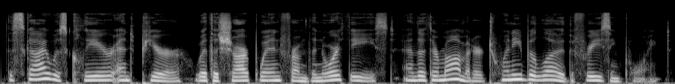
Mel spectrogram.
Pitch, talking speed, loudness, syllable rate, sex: 185 Hz, 185 wpm, -15 LUFS, 4.3 syllables/s, female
